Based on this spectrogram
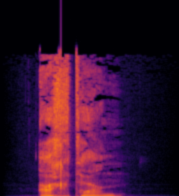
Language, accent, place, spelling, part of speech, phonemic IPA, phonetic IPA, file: German, Germany, Berlin, achtern, adverb, /ˈaxtɐn/, [ˈaχtɐn], De-achtern.ogg
- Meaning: abaft (in the back of the ship)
